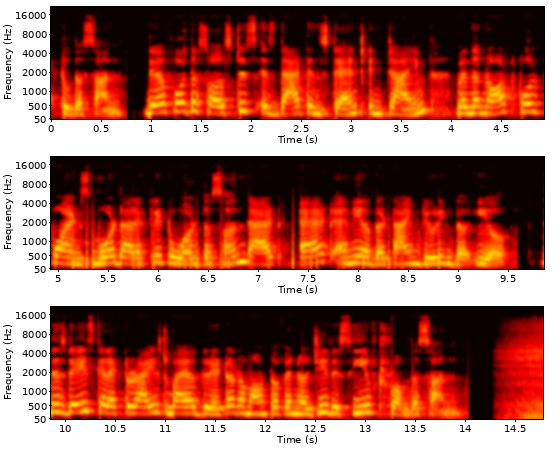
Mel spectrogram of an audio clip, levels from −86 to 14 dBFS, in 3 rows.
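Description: Gain pumping runs right through: the gain ducks about 15 dB under loud moments, likely from excessive gain hitting a fast limiter. From 5.14 to 8.81 s there's a train of clicks, around six per second and unevenly spaced, popping well above the sound, likely interference or a faulty connection.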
